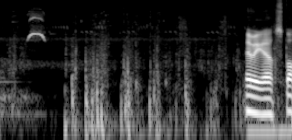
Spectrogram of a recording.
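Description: Horse hooves thud on dirt as a horse trots away.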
